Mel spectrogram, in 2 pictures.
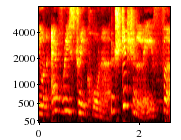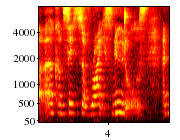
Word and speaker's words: Pho: me pronounce it as fur some people pronounce it as foe but unfortunately that is incorrect I'm not even quite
